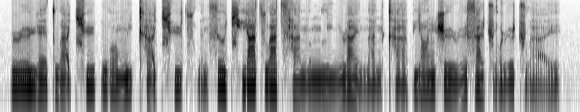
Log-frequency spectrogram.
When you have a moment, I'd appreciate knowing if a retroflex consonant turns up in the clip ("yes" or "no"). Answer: yes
